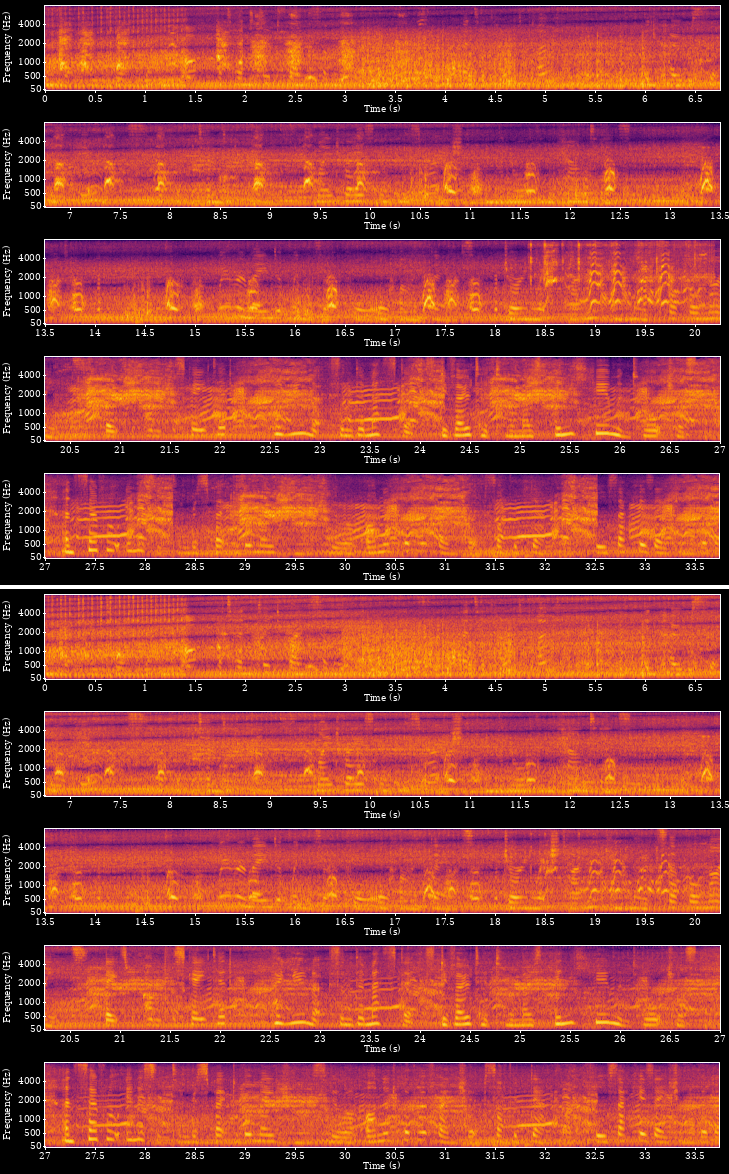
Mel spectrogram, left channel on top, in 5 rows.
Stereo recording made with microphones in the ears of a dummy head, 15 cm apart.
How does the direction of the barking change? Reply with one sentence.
You can hear the barking stay put.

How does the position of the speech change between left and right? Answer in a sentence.
You can hear the speech go left and come back.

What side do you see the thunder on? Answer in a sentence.
You can hear the thunder on the right.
